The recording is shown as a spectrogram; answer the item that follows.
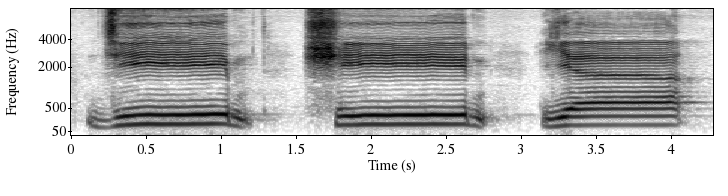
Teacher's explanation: জিহ্বার মধ্যখান তার বরাবর উপরের তালুর সঙ্গে লাগাইয়া উচ্চারিত হয় 3টি অক্ষর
